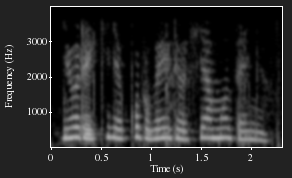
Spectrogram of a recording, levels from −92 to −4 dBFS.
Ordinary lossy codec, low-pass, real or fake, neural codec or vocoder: none; 3.6 kHz; real; none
